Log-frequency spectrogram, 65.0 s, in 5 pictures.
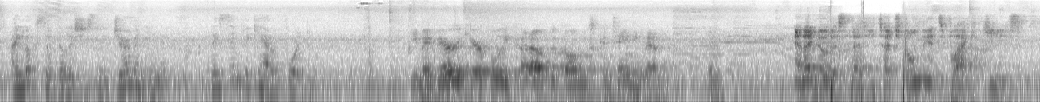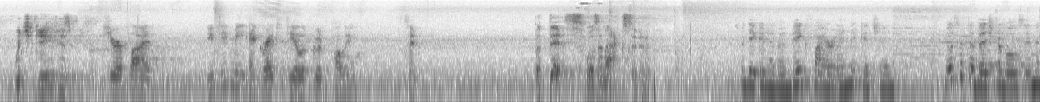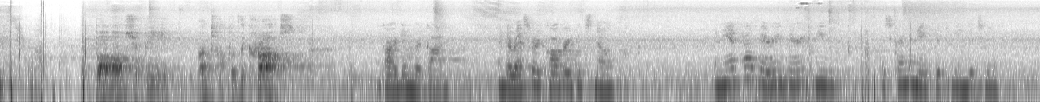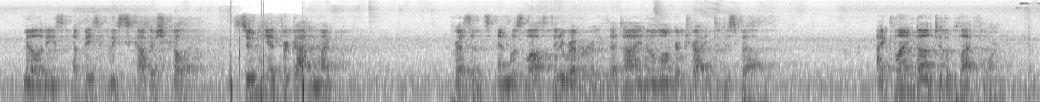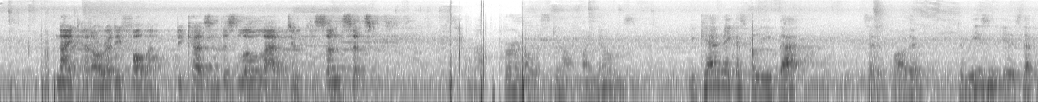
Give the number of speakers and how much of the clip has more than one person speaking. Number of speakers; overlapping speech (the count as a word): seven, no overlap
